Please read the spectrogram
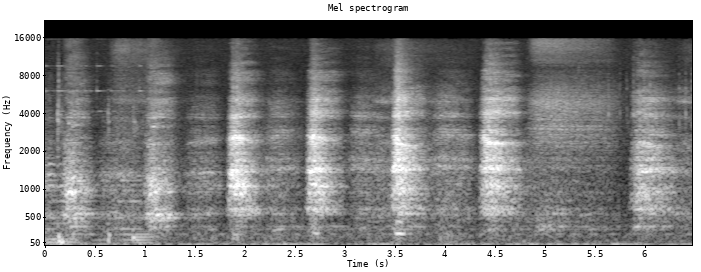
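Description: A person breathing heavily in a steady rhythm, about one loud breath every 0.8 seconds.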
